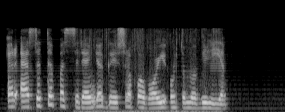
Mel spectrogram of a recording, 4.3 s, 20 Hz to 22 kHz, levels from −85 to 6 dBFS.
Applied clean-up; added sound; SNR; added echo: neural separator model SepFormer DNS4.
